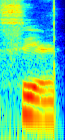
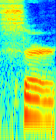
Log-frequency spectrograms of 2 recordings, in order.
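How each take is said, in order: First: The vowel sounds like the one in 'seer'. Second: The vowel sounds like the one in 'sir'. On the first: The speaker calls it wrong. "It's not Seer" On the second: The speaker calls it right. "It's Sir"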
